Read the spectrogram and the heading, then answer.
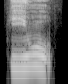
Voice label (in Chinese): "遗物", Chinese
